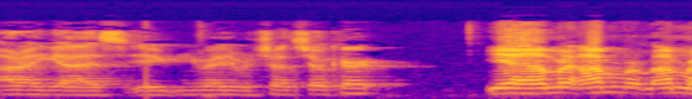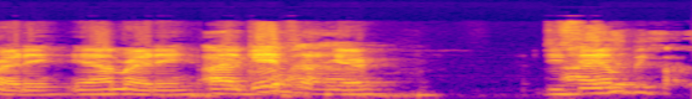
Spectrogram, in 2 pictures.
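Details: Adult male speaker, with a second voice asking; speech of a person with cerebral palsy.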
